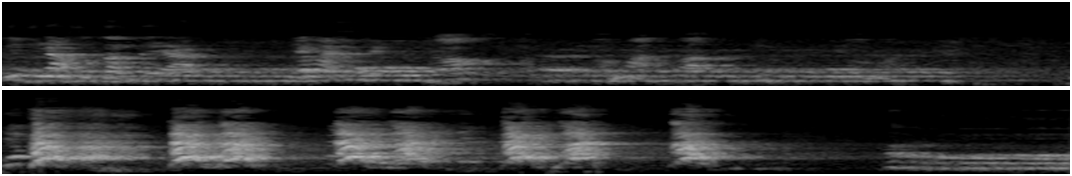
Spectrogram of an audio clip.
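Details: Golden Retriever playing with its owner; a woman speaks softly to the dog at first, then a burst of about six sharp, loud barks follows in quick succession before her voice returns.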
